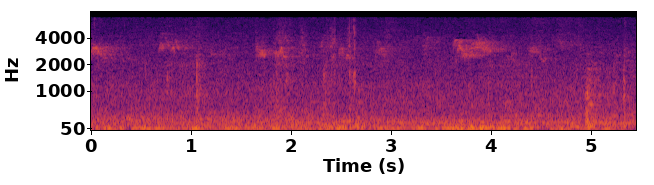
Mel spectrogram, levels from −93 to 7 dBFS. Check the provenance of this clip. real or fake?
real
